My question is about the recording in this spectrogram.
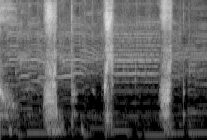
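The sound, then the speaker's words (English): Three sharp, airy swishes, evenly spaced, like hair weaves being flipped by girls, apparently imitated by a voice, with a faint low buzz between them. “this and these were sounds from their weaves.”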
